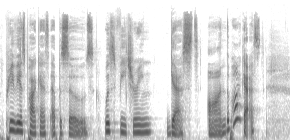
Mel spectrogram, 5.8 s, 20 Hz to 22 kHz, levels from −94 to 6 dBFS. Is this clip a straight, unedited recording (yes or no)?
no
